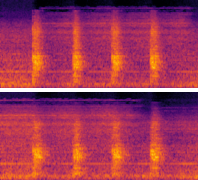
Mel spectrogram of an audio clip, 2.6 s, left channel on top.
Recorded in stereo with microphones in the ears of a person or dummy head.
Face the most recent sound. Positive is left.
turn(degrees=60)  # may be behind; listen again after turning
